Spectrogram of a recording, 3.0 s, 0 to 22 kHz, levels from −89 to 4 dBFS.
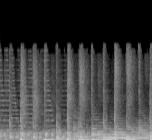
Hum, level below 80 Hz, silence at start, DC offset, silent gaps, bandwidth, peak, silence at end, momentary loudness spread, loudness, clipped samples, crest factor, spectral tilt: none; -28 dBFS; 0 s; under 0.1%; none; 15.5 kHz; -2 dBFS; 0 s; 4 LU; -18 LUFS; under 0.1%; 16 dB; -6 dB/octave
